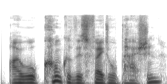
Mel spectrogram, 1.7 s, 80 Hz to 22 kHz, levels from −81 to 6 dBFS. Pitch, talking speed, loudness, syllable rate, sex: 120 Hz, 215 wpm, -18 LUFS, 6.1 syllables/s, male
